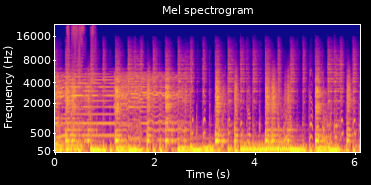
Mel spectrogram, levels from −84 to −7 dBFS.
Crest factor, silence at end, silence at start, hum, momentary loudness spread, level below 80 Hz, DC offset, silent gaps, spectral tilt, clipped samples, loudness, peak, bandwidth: 10 dB; 0 s; 0 s; none; 4 LU; -12 dBFS; under 0.1%; none; -5.5 dB/octave; under 0.1%; -12 LUFS; 0 dBFS; over 20 kHz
